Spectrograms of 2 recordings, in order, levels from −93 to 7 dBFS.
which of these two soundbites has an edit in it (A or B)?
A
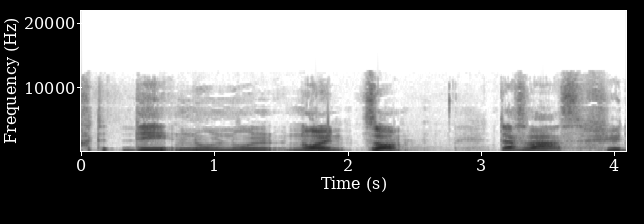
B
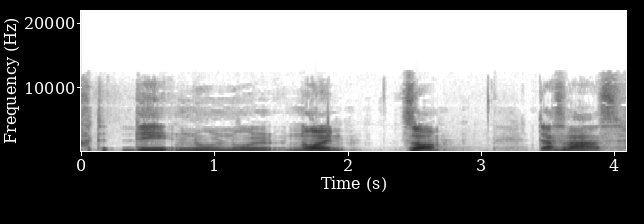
A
